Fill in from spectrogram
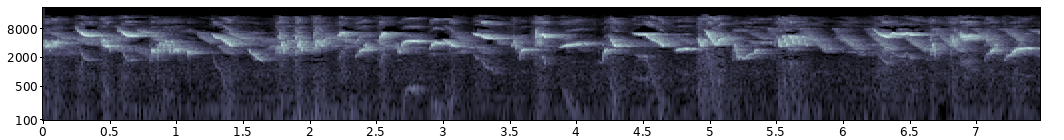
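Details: Kept canary with Blackthroat-style rolls, recorded as tutor song for other canaries and shamas; a dense, fast stream of high twittering notes, quick downslurred whistles and buzzy trills runs throughout.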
